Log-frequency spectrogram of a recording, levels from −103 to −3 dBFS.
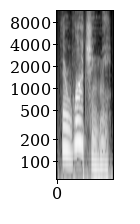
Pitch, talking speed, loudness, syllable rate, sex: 130 Hz, 175 wpm, -14 LUFS, 5.9 syllables/s, male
